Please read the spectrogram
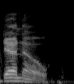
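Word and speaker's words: Den-O: No, Deno. – Did you say Deneb? – Oh, how I wish it was Kamen Rider Deneb. But yes, Deno, Deneb, whatever.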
